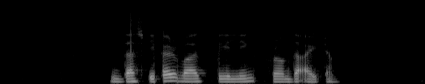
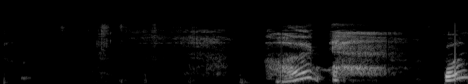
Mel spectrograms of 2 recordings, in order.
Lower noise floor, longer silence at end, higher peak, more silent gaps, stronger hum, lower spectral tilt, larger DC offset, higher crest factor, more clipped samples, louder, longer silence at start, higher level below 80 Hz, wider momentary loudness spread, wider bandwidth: first, -78 dBFS vs -60 dBFS; first, 0.85 s vs 0 s; about the same, -16 dBFS vs -16 dBFS; neither; neither; first, -8.5 dB/octave vs -3 dB/octave; neither; about the same, 22 dB vs 20 dB; neither; second, -36 LUFS vs -33 LUFS; about the same, 1.1 s vs 1 s; about the same, -74 dBFS vs -74 dBFS; second, 12 LU vs 24 LU; first, 12 kHz vs 7.2 kHz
